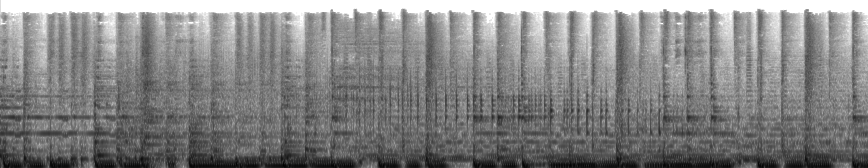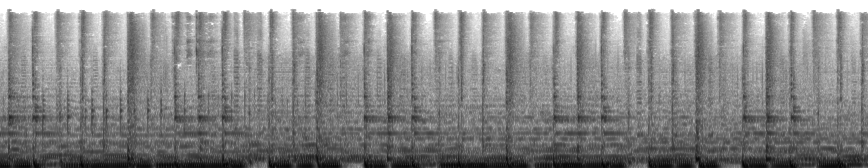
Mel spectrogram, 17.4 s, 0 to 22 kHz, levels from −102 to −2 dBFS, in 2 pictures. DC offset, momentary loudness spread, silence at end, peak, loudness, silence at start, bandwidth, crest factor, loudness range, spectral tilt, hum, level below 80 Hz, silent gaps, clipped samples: under 0.1%; 3 LU; 0 s; 0 dBFS; -13 LUFS; 0 s; 16.5 kHz; 10 dB; 1 LU; -6 dB/octave; none; -12 dBFS; none; under 0.1%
